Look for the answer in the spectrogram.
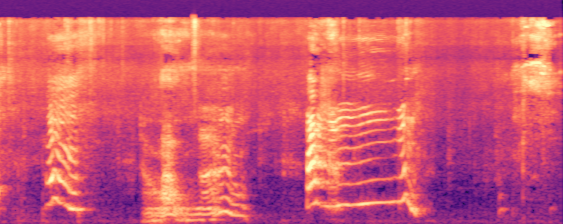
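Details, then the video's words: Pet dog in India, indoors, vocalizing to be taken out for a walk: three drawn-out whining, howl-like calls, the first two wavering and falling, the last a long steady moan that drops at its end, with a person speaking Hindi nearby. "My Dog 🐶 arguing with me to go out for walk😂😂"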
